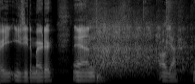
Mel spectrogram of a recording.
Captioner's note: laughter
